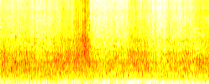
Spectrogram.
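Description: Clear plastic wrapping crinkling faintly as it is handled, over a low steady hum.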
